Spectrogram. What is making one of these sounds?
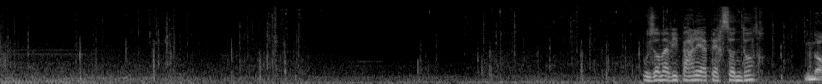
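Heavy boots step on a metal floor.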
